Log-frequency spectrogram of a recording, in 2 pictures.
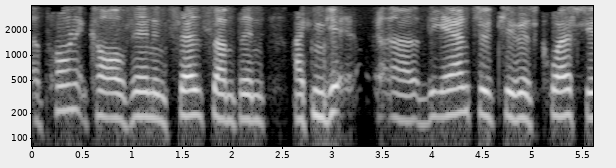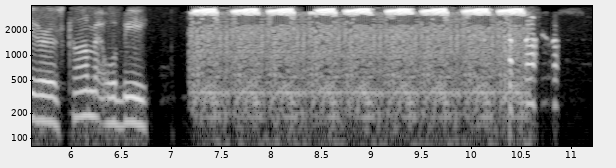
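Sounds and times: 
speech: 0:00.0 - 0:06.8
cricket chirping: 0:07.2 - 0:10.6.

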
